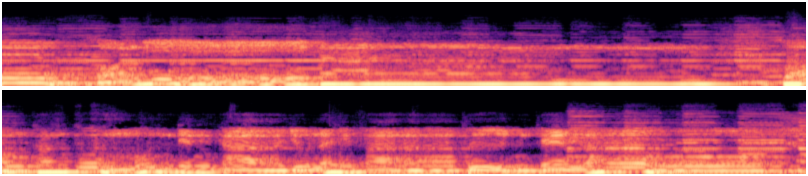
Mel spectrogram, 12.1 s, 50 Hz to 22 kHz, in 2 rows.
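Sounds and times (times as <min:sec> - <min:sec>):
mouth organ drone chord: 0:00.0 - 0:07.2, 0:09.0 - 0:12.0
man singing wordless gliding line: 0:00.0 - 0:12.0.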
